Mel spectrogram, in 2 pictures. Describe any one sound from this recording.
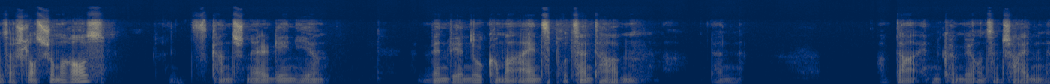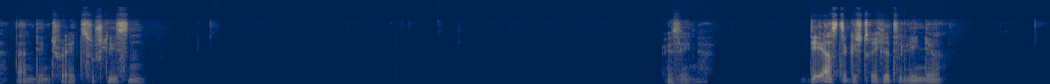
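A man speaks calmly into a close microphone, pausing now and then.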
